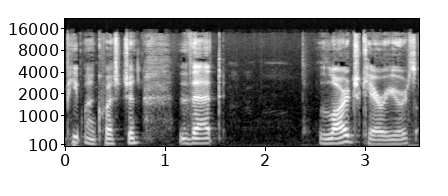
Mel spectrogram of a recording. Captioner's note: speaking French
